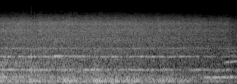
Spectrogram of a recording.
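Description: Marinera norteña band music played loud in a sports hall and recorded with heavy distortion: a few held notes over a dense wash of noise, slowly getting quieter.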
